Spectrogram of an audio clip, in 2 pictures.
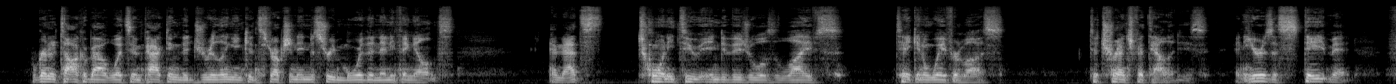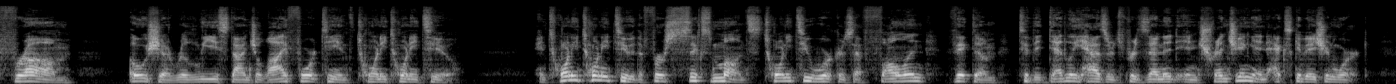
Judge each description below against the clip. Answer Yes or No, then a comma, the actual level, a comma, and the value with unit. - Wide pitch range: Yes, wide, 7.4 semitones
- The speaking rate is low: Yes, slow, 130 wpm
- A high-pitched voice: No, low, 135 Hz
